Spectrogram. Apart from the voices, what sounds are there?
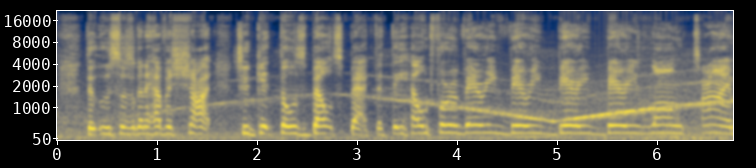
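emergency vehicle siren passing by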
